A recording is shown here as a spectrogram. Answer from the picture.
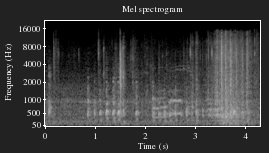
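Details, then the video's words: Domestic hens and a Rhode Island Red rooster on a live feed; soft clucks in short clusters, rising to a busier, noisier flurry of overlapping calls at the end. "12 Hours Of Chicken City Live Stream With Relaxing Nature Sounds"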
